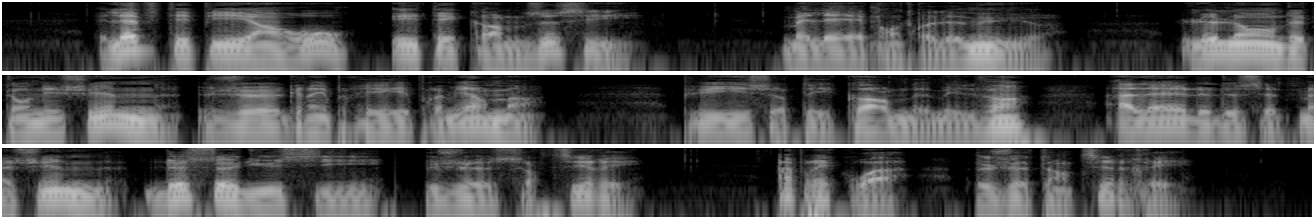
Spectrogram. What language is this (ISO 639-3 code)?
fra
